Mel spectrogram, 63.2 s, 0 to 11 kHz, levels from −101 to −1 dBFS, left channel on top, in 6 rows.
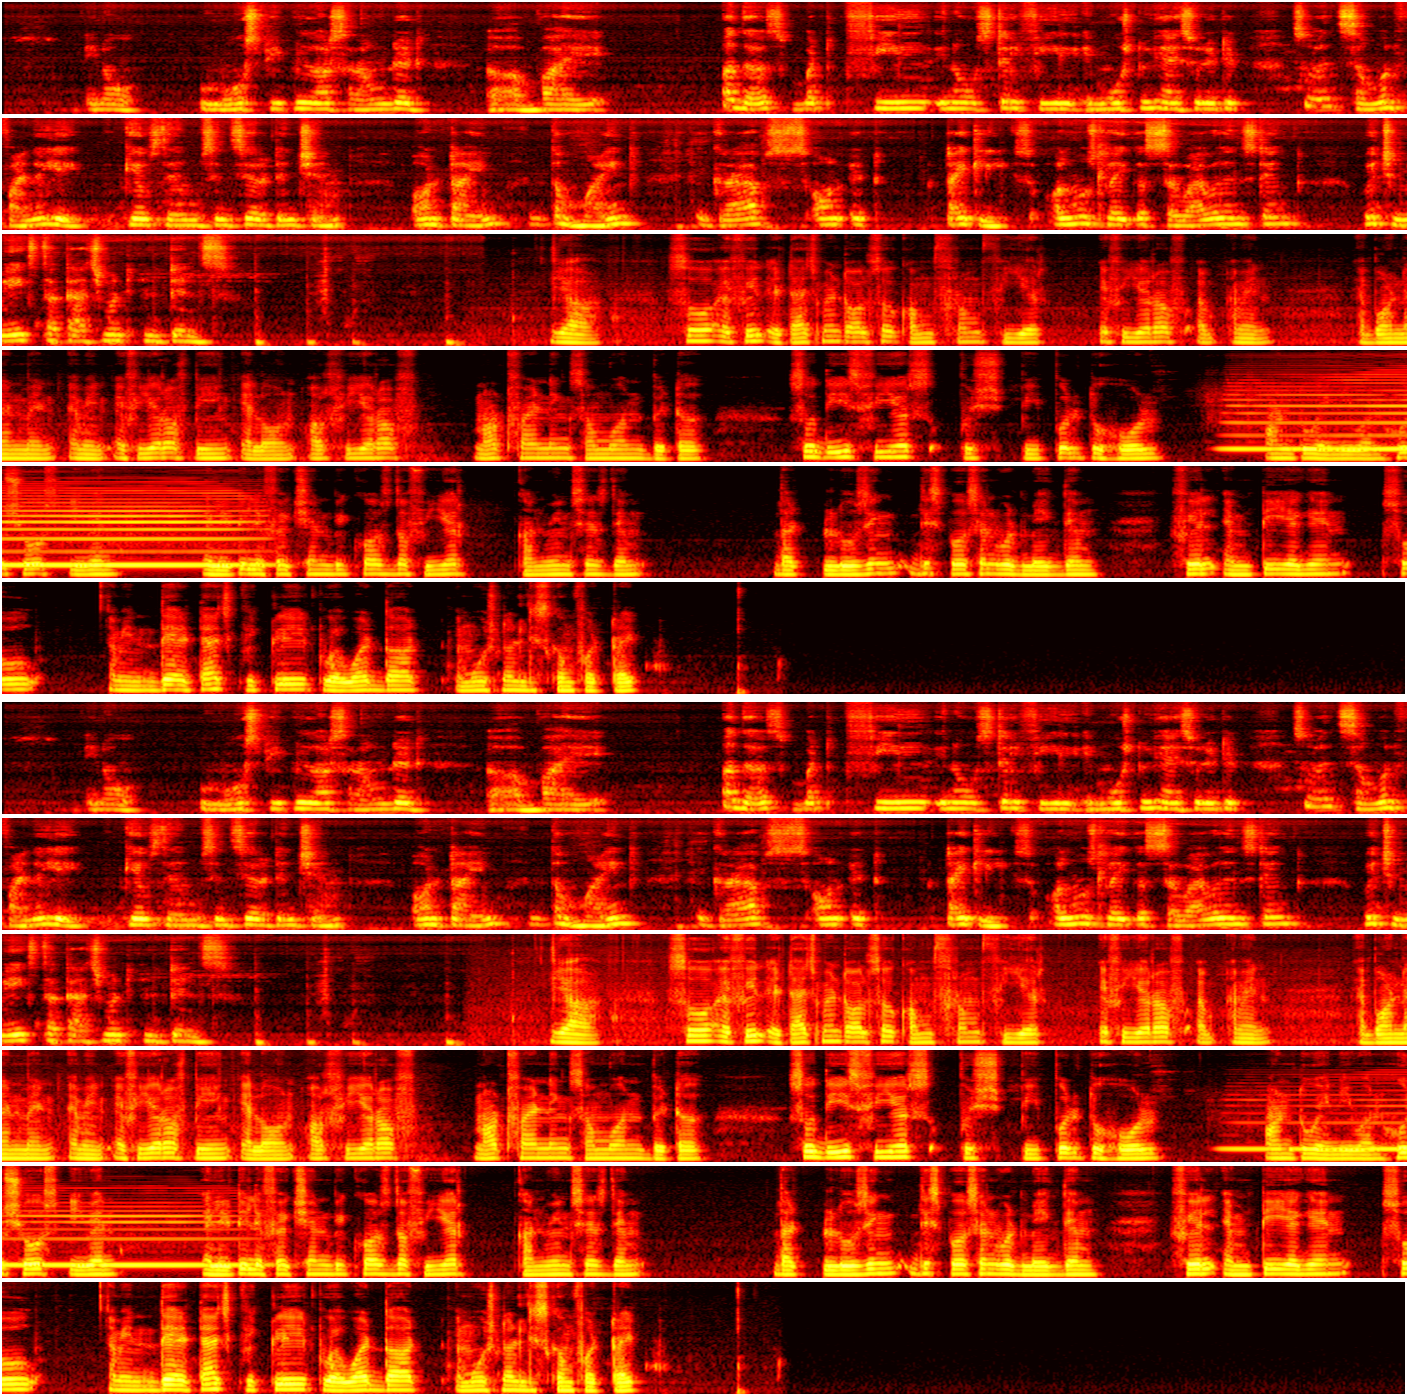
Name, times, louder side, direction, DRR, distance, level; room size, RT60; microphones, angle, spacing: voice 1, 0.6-1.0 1.5-3.2 3.6-4.5 5.4-13.1 13.6-15.4 15.7-17.0 17.6-20.3 20.8-22.8, right 1 dB, 10° left, 0.6 m, -29 dB
voice 2, 25.2-25.6 26.1-28.9 29.3-30.6 31.2-34.7 35.2-36.8 37.5-40.3 41.1-43.1 43.7-45.6 46.0-47.0 47.9-50.4 50.9-52.3 52.5-53.0 53.5-55.8 56.1-57.4, right 4 dB, 40° right, 0.4 m, -25 dB
Wind instrument woodwind instrument, 40.7-44.2, left 2 dB, 75° left, 0.6 m, -25 dB
3.4 x 2.1 x 2.9 m
head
